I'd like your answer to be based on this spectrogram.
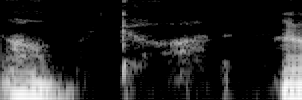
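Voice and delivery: slow, whispered inner groan; hushed, drawn-out retold thought; whispered dismay. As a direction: whisper it to yourself in disbelief.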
